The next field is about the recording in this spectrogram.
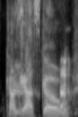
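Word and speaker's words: Kosciusko: And then that night, we did a paranormal investigation of their old, I think it's pronounced Kosciuszko is the county. Kosciuszko.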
